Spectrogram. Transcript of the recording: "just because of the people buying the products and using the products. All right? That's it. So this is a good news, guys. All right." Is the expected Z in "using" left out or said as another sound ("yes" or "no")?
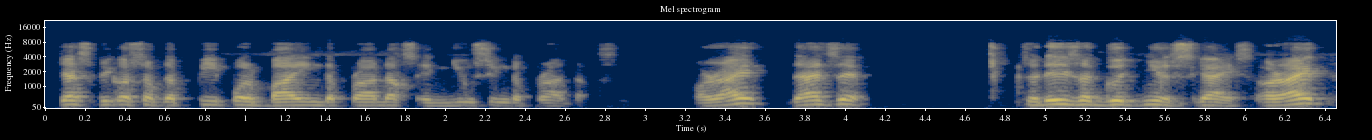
yes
